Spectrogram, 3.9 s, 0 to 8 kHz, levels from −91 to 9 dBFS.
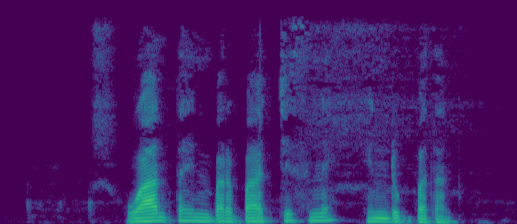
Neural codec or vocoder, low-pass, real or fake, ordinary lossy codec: none; 7.2 kHz; real; AAC, 48 kbps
